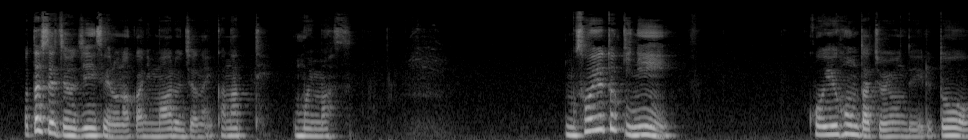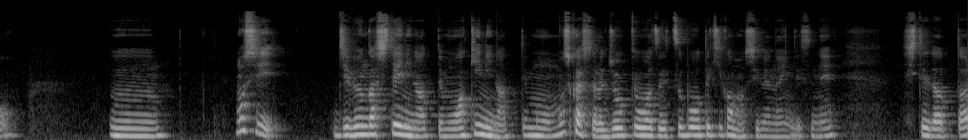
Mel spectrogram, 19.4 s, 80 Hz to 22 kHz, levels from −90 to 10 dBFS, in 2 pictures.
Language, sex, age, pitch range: Japanese, female, 20-39, 195-225 Hz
